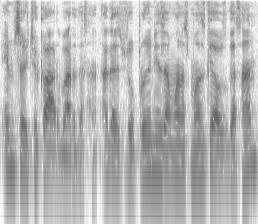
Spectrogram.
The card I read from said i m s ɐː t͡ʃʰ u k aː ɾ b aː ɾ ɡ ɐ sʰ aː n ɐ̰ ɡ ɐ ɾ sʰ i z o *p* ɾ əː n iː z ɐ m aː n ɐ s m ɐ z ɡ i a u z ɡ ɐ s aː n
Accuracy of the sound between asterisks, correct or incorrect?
correct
